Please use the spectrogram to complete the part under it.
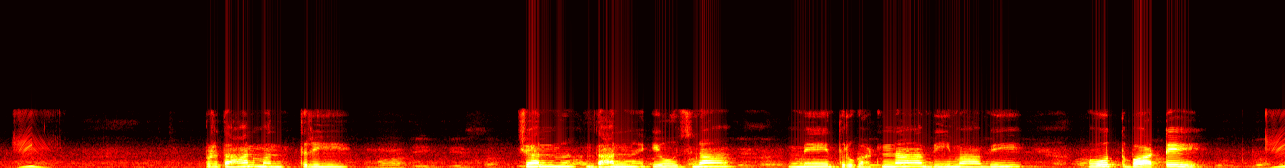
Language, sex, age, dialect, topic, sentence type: Bhojpuri, female, 31-35, Northern, banking, statement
